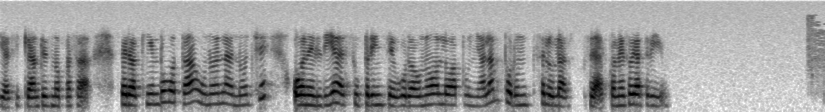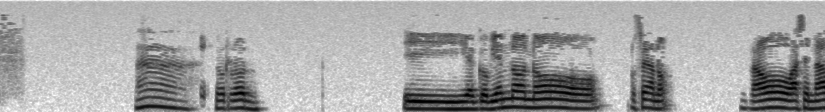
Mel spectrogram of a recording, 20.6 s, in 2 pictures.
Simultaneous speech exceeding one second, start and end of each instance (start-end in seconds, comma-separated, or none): none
